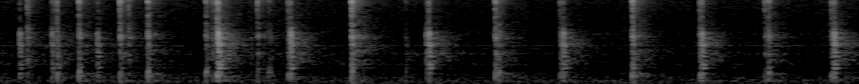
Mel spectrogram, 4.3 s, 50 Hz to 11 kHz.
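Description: Very long natural nails tap on a flat, solid, dark brown wood-grain tabletop, producing about 17 sharp, clicky taps with a bright edge and a short, dry decay. A quick irregular flurry of taps opens the clip, then settles into a slower, steadier rhythm of evenly spaced taps.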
